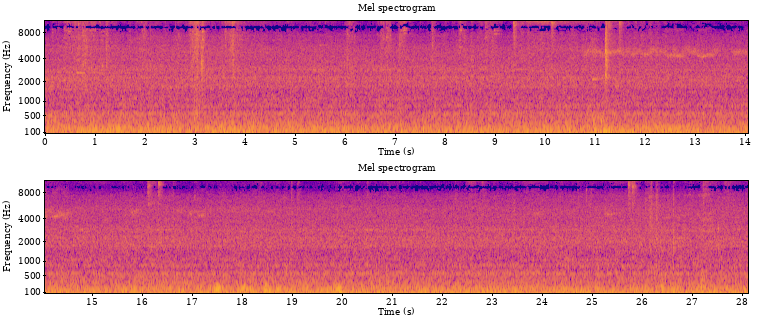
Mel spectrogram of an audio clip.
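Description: GO Transit commuter train running at speed, heard from inside a passenger coach: a steady low rumble of wheels on the rails. A single click sounds about eleven seconds in.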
